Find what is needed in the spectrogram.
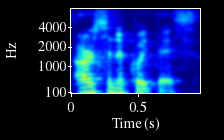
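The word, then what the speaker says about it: arsenokoitai: do you pronounce it the longer word is Arsenal coites honest arsenicoites okay and the short word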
